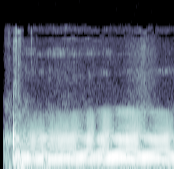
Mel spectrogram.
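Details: Male pet cat growling while refusing to give up his favourite toy as his owner tries to take it; one steady, low, droning growl with a rich buzzy tone, held evenly for almost two seconds after a brief click at the start.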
